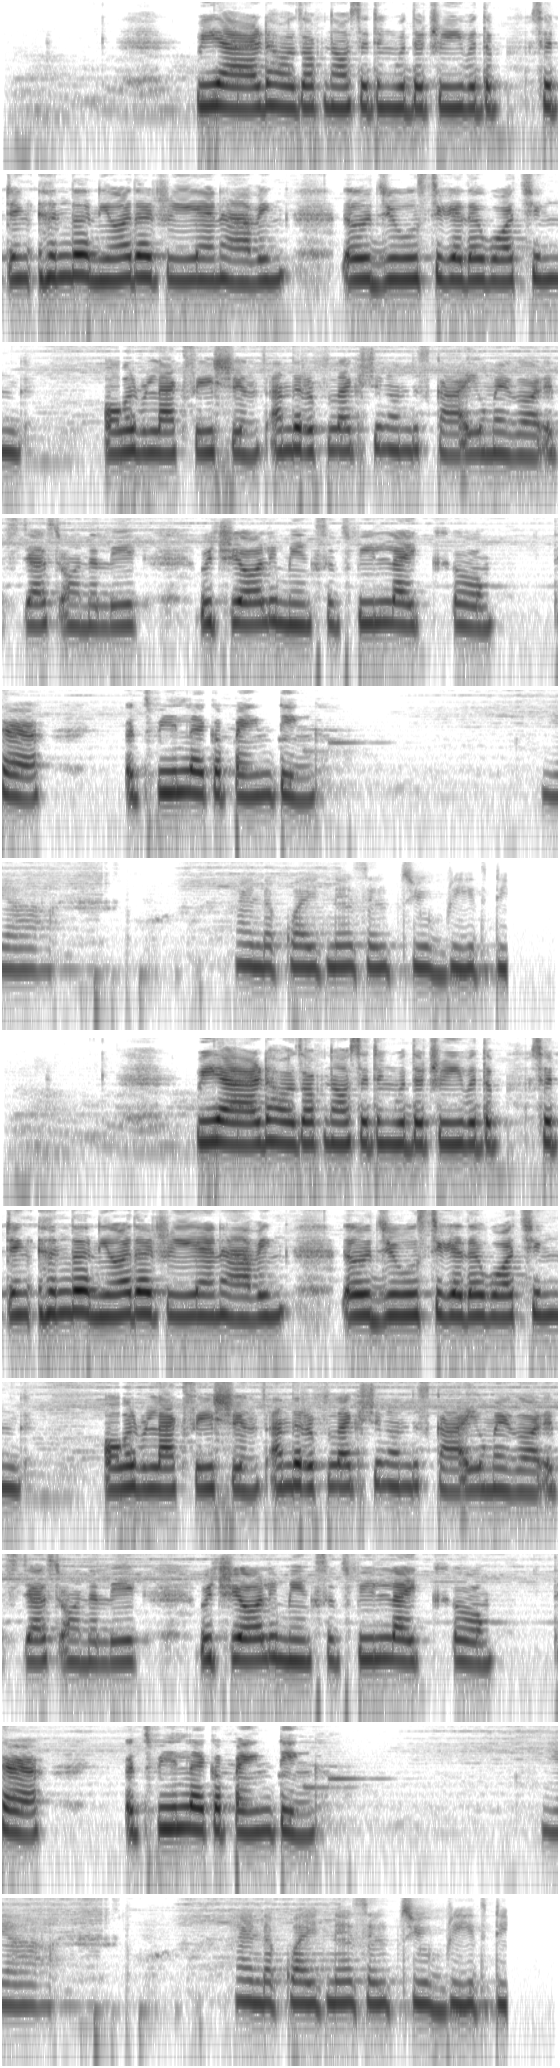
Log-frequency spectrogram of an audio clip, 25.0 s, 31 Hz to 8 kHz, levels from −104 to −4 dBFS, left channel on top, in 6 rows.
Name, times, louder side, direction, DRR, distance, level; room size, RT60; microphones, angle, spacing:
voice 1, 1.5-8.5 9.1-15.6 15.9-16.2 16.6-17.0 17.6-19.3, right 3 dB, 35° right, 2.7 m, -31 dB
voice 2, 20.7-21.3 22.6-24.6, right 1 dB, 85° right, 1.0 m, -37 dB
head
